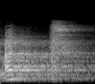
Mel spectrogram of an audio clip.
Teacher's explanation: يقول إن المجهور والشديد كلها واحدة ينحبس فيها الصوت وينحبس فيها النفس إلا حرفان وهما ليش الكاف والتاء. يجري فيها النفس لكن ما يجري فيها الصوت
